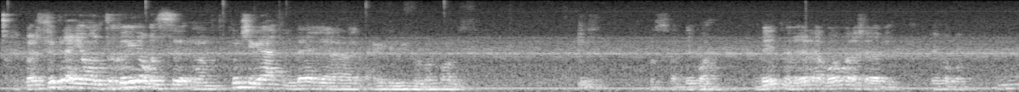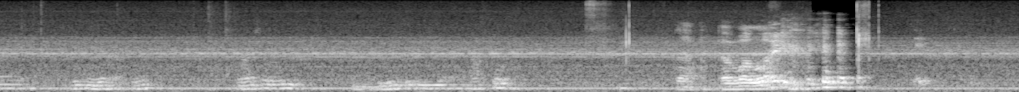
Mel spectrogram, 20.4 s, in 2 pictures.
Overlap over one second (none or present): none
